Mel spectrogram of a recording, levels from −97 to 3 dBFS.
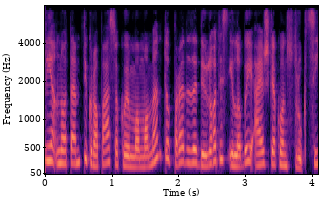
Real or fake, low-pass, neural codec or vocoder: fake; 7.2 kHz; codec, 16 kHz, 1 kbps, X-Codec, WavLM features, trained on Multilingual LibriSpeech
